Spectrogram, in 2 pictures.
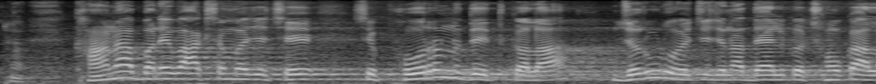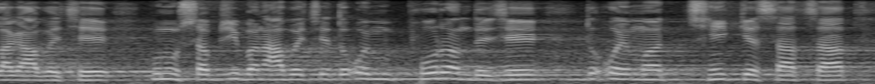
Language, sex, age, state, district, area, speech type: Maithili, male, 30-45, Bihar, Supaul, urban, spontaneous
